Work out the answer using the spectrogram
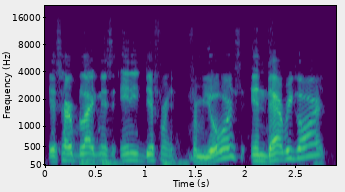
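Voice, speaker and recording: Bright-voiced man pressing a point. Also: fairly high pitch, expressive, fairly quick. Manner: persistent, probing questions, says "bro". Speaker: podcast host. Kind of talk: casual debate chat.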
